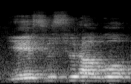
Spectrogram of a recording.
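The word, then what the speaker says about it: Ἰησοῦς: 그리스어로 예수스라고 발음하는데 히브리어의 여호수아를 그리스어로 번역한 것입니다.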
